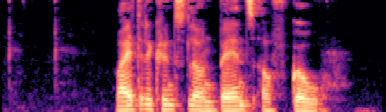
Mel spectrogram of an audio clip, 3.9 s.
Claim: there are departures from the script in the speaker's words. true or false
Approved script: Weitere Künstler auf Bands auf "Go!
true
